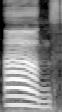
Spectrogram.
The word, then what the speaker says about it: alms: cold not cold okay a-l-m-s i'm sure is arms it is not alms give arms to the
